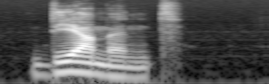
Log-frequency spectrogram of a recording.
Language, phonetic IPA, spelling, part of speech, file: Polish, [ˈdʲjãmɛ̃nt], diament, noun, Pl-diament.ogg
